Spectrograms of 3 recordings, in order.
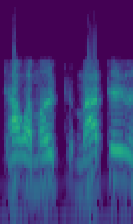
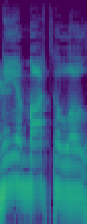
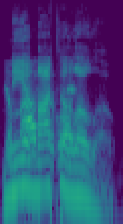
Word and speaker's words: Niumatalolo: is former Navy coach Ken Talamatu. Is that the way you say his name? Ken He is going. Niumatalolo. Go ahead. Ken Niumatalolo.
